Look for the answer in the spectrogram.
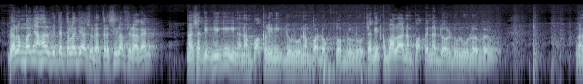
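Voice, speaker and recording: Middle-aged guy preaching, lively, keeps asking the crowd stuff, dull lo-fi recording w faint hiss. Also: mid-range voice. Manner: lively, asks the audience questions. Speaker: religious teacher. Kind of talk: sermon.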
